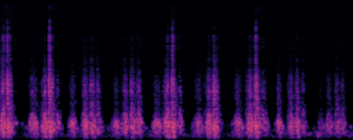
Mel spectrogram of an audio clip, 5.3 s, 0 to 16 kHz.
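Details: Heart sounds recorded at position A with the patient sitting: regular rhythm near 95 a minute with a loud S1, a midsystolic click and a fixed split S2.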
